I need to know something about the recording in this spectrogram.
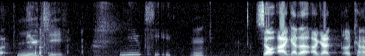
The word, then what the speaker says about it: Newquay: Do you know how to spell it? Newquay. New key.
